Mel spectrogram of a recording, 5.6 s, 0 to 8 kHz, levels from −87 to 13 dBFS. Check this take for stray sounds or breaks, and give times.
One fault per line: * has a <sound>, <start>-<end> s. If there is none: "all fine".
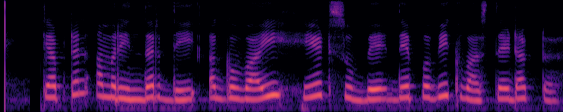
all fine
